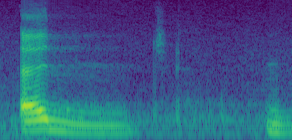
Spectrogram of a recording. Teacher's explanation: لما نطقت الجيم الساكنة حصل قرع، حصل تلامس بين طرفي عضو النطق · فننتبه لهذا، لابد أن نحرص على صفة الشدة في حرف الجيم، الجيم الفصيحة الصحيحة المنقولة إلينا عن رسول الله صلى الله عليه وآله وسلم والعرب المعاصرين له، هكذا هي جيم شديدة ينحبس فيها الصوت.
